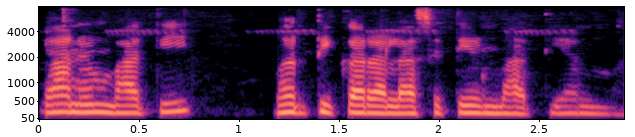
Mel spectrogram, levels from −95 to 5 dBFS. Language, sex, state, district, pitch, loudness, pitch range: Halbi, female, Chhattisgarh, Bastar, 195 Hz, -19 LUFS, 180-210 Hz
